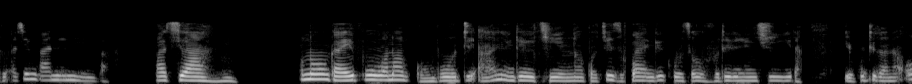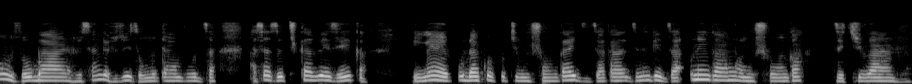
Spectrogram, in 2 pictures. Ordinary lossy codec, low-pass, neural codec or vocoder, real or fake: AAC, 48 kbps; 7.2 kHz; codec, 44.1 kHz, 3.4 kbps, Pupu-Codec; fake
